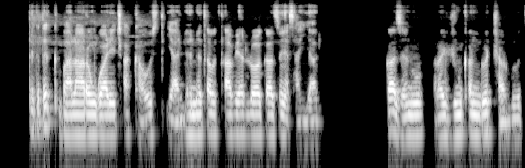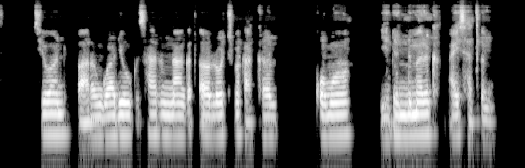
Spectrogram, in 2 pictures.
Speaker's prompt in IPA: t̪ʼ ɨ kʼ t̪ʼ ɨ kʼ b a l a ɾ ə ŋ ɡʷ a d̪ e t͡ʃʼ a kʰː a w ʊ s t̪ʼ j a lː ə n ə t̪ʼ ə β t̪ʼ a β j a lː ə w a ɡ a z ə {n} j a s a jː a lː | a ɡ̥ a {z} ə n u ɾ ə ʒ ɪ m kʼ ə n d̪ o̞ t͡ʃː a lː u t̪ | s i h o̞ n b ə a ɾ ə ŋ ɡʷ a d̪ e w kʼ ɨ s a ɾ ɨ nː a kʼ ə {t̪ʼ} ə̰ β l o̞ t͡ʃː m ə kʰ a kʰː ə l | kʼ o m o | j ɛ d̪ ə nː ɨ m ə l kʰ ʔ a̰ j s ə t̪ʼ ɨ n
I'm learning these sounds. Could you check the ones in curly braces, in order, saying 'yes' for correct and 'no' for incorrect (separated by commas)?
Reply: yes, yes, yes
